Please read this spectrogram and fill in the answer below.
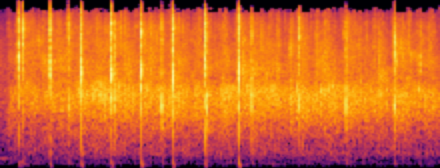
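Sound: audience applauding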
